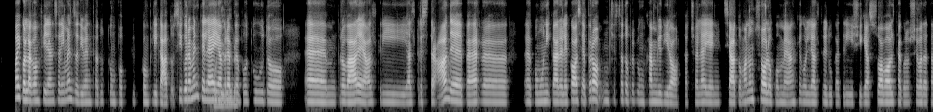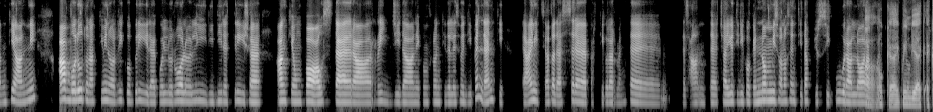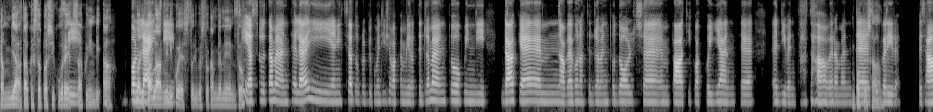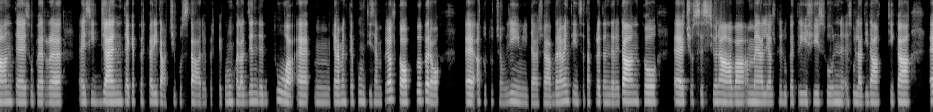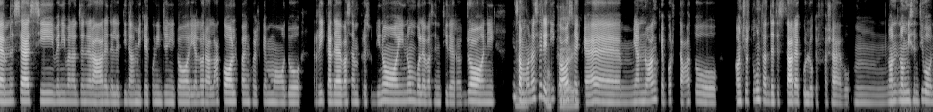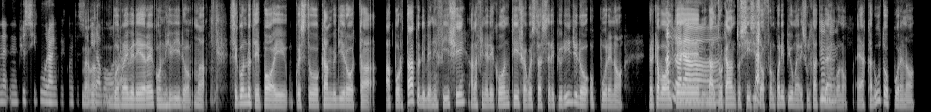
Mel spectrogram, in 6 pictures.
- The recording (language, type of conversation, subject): Italian, podcast, Hai un capo che ti fa sentire subito sicuro/a?
- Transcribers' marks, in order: "proprio" said as "propio"; "cioè" said as "ceh"; "Cioè" said as "ceh"; "proprio" said as "propio"; laughing while speaking: "diventata"; "Cioè" said as "ceh"; laughing while speaking: "condivido"; "cioè" said as "ceh"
